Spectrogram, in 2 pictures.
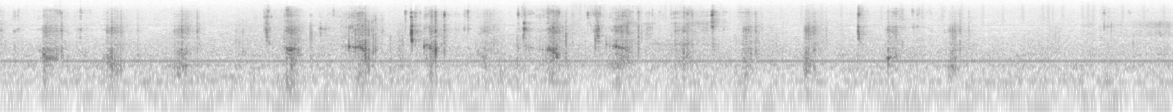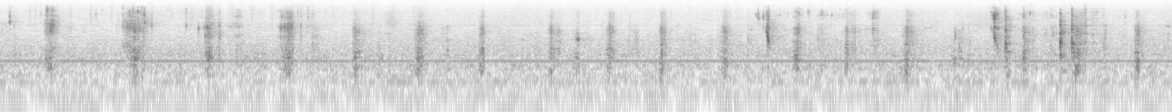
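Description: Close-miked chewing of sea grapes, their small beads popping and crunching in quick, irregular clicks. A faint steady hum runs underneath.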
